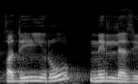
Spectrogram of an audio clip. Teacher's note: تنوین کے نون کو آپ نے زیر دینا ہے اور لام کے ساتھ ملانا ہے، بیچ میں حمزہ وصلی گر جائے گا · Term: نون قطنی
